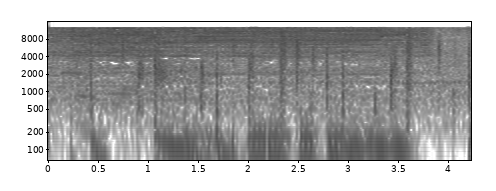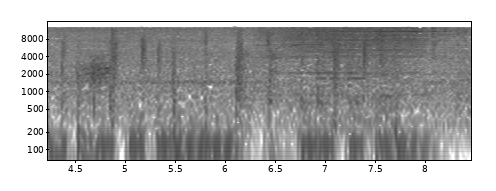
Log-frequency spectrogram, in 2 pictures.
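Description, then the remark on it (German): A saw cuts the cap off a blue glass blank from an in-house glassworks so it can become a beer mug, a loud grinding whine with a humming drone that swells and breaks off in repeated surges, with a gritty hiss over it and no talking. “Von dem blauen Rohling aus der hauseigenen Glashütte sägt er erstmal die Kappe ab, damit ein Bierkrug draus wird.”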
